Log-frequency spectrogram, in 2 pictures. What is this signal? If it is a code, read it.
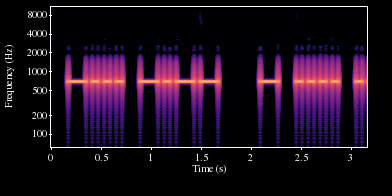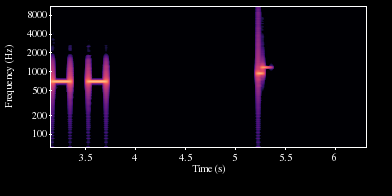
Morse code, heard as a keyed tone, about 20 wpm, 700 Hz. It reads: BY THAT
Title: Sets of 5 Words Encore2 20wpm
